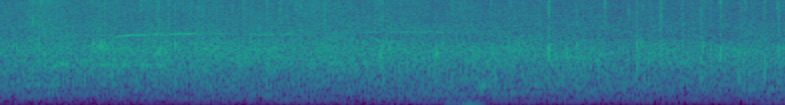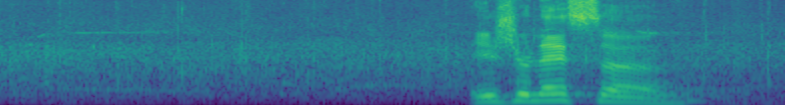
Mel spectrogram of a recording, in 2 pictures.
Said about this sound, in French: Et bien, c'est la chorale … et on les applaudit.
